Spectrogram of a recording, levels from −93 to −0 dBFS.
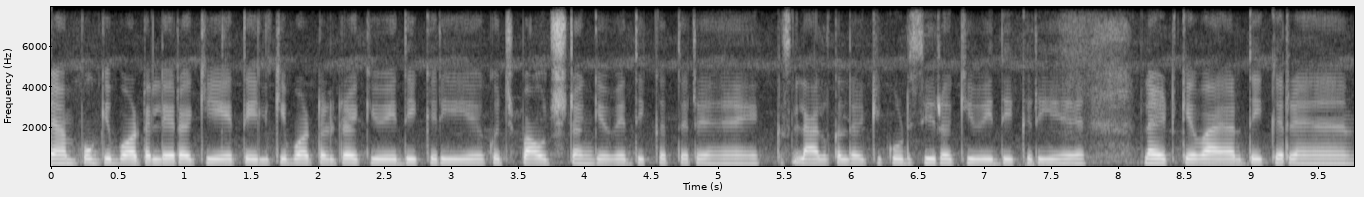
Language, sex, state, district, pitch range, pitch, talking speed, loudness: Hindi, female, Chhattisgarh, Bilaspur, 200-205 Hz, 205 Hz, 215 wpm, -16 LUFS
